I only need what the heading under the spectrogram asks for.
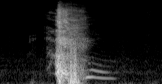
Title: sneezes and nose blows (f)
